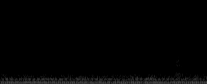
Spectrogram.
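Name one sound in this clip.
A spoon scrapes at an artichoke heart.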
